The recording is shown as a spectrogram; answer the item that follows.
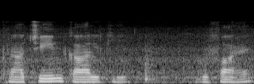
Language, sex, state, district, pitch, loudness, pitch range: Hindi, male, Maharashtra, Mumbai Suburban, 115 Hz, -17 LUFS, 110-120 Hz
